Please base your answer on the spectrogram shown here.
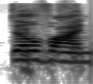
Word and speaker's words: Delevingne: We get, and thank you, by the way, for pronouncing her last name because I actually never get it right. Cara Delevingne. Delevingne, yes, comes in as a new character.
